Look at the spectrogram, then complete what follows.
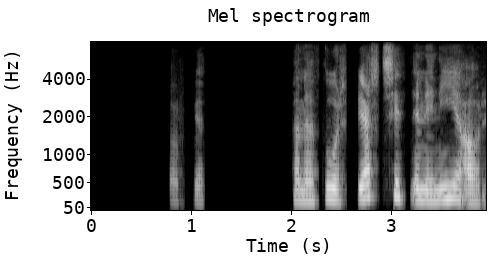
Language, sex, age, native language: Icelandic, female, 30-39, Icelandic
